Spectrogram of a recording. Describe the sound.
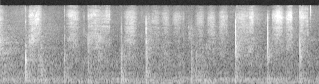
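An equation is written on a board in a quiet series of short, scratchy strokes, each a brief dry scrape with small pauses between them.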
